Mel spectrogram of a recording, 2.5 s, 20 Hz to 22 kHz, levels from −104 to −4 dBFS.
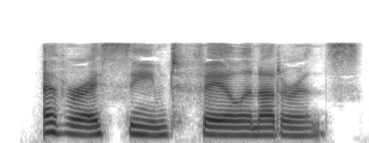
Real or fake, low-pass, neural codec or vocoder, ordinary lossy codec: real; 7.2 kHz; none; MP3, 48 kbps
